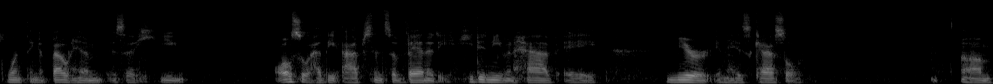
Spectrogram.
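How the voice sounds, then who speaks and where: Casting: male video host from Greece, low creaky voice, halting casual storyteller, faint noise behind. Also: a bit bright. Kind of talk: casual storytelling to camera or viewers.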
